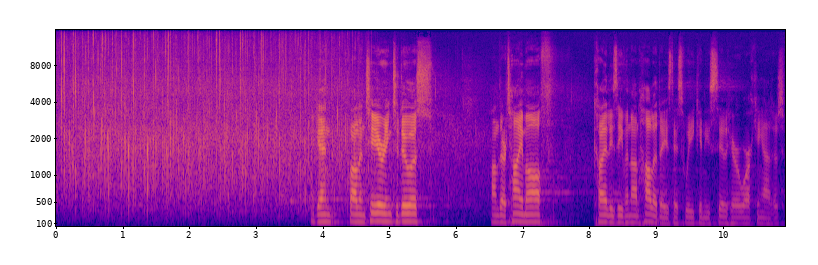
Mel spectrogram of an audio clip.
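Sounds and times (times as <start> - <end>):
audience applause: 0.0 - 6.5
speech: 3.8 - 5.7, 6.5 - 7.5, 8.1 - 10.9.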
